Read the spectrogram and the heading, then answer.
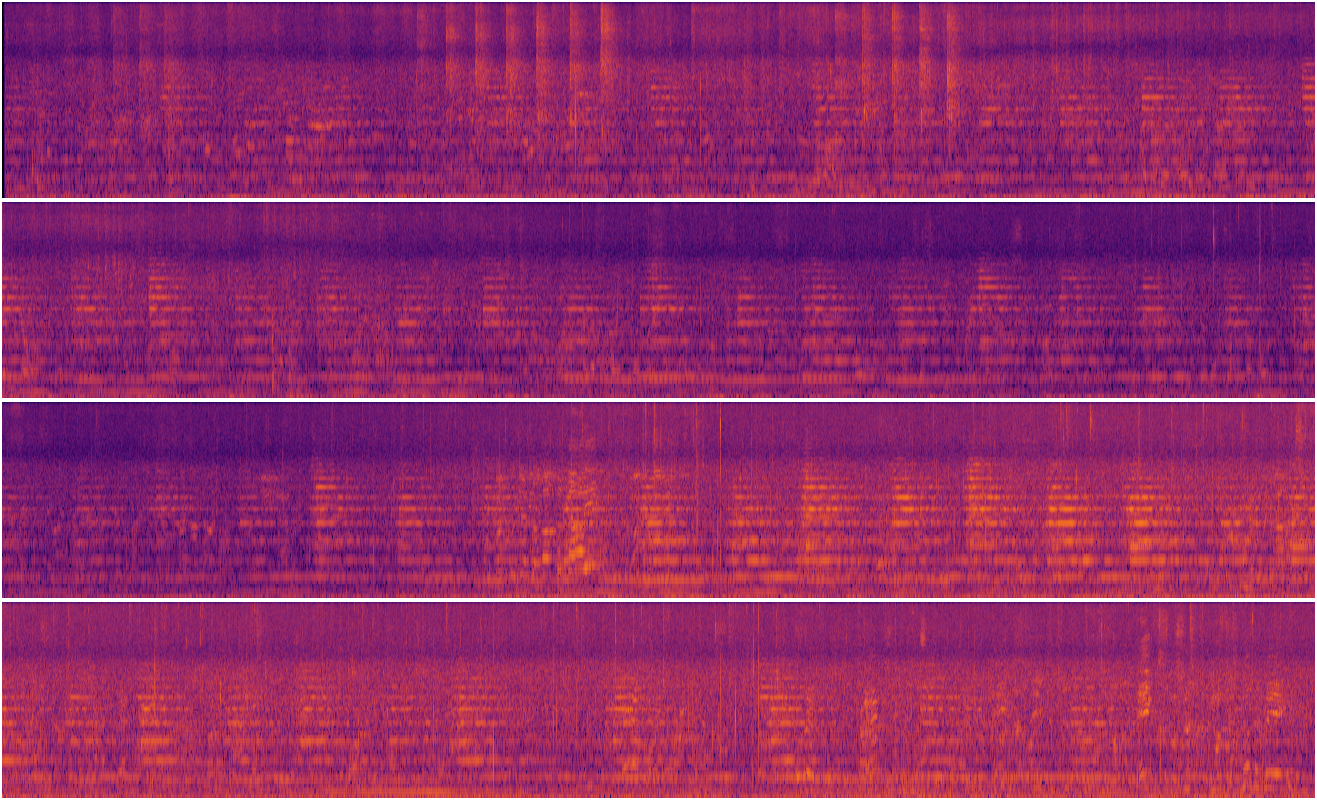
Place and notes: vianden, evening bells and fountain
Recorded on a rainy summer evening. The evening bells and a bigger sculture fountain on the square.
Vianden, Abendglocken und Brunnen
Aufgenommen an einem regnerischen Sommerabend. Die Abendglocken und ein großer Skulpturenbrunnen auf dem Marktplatz.
Vianden, carillon du soir et fontaine
Enregistré par un soir d’été pluvieux. Le carillon du soir et une grande fontaine sculptée sur la place.
Project - Klangraum Our - topographic field recordings, sound objects and social ambiences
